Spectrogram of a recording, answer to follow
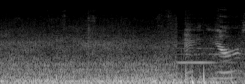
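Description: Street traffic noise: a steady low rumble of vehicles. Near the end comes a sharp click, then a short steady beep.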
